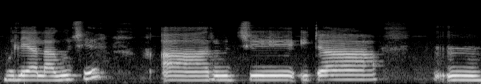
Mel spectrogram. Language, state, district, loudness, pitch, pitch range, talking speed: Sambalpuri, Odisha, Sambalpur, -12 LUFS, 205 Hz, 200-220 Hz, 85 wpm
